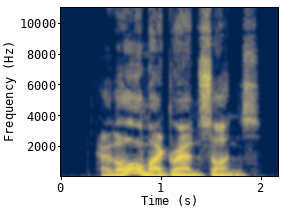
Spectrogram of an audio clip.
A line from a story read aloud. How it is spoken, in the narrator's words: the Chenoo rumbled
